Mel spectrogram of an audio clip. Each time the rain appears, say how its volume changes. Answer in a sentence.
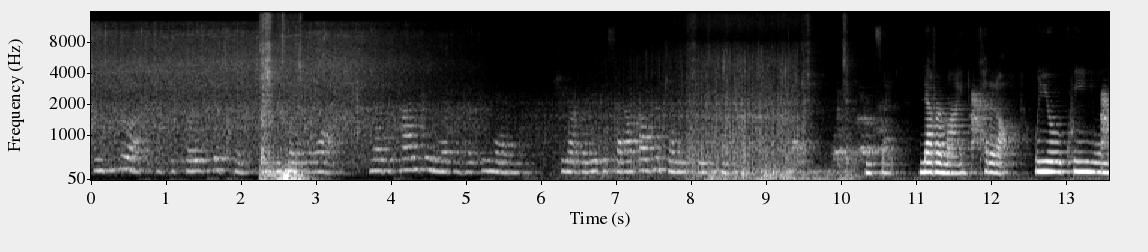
The rain can be heard from 0.0 to 9.6 s, getting quieter then louder.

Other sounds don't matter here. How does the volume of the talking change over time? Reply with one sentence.
The loudness of the talking goes up.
